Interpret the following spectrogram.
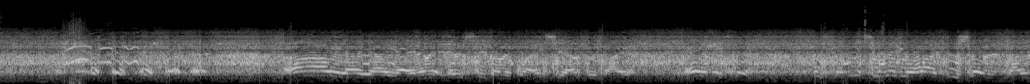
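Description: A CB radio's speaker playing an incoming transmission: voices on the channel, garbled and not made out, under steady static hiss, with the narrow, thin sound of a radio speaker.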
